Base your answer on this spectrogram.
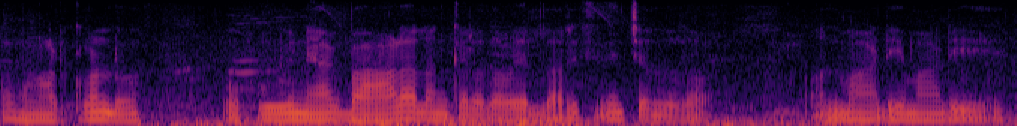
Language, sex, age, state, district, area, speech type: Kannada, female, 60+, Karnataka, Dharwad, rural, spontaneous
